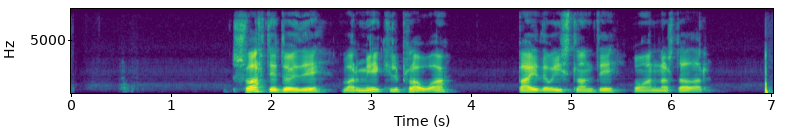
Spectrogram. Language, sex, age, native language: Icelandic, male, 50-59, Icelandic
